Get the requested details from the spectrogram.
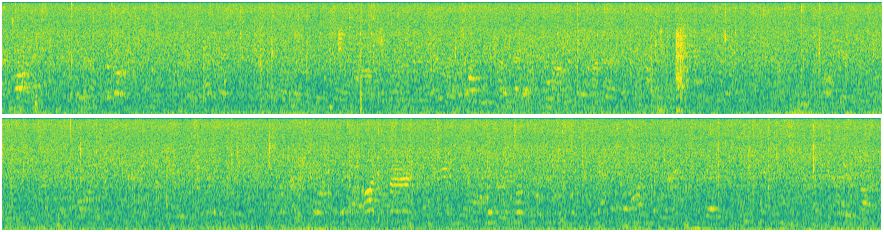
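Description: People talk at a distance outdoors.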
